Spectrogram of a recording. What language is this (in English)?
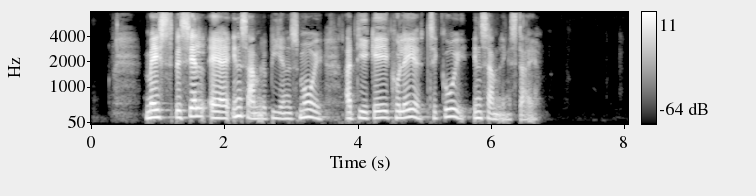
Danish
